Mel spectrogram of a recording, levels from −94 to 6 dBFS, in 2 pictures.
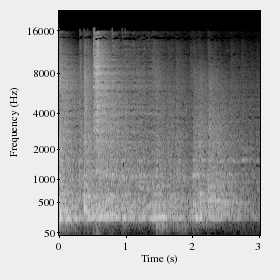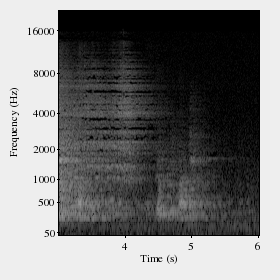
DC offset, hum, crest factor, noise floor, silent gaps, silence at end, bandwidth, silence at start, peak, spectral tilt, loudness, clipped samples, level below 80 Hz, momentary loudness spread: under 0.1%; none; 22 dB; -63 dBFS; none; 1.95 s; 16.5 kHz; 0 s; 0 dBFS; -1 dB/octave; -17 LUFS; under 0.1%; -68 dBFS; 24 LU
